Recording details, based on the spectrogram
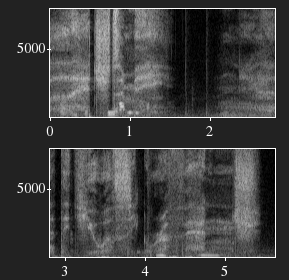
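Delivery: breathy, whispered ghostly voice. Voicing a murdered spirit demanding vengeance: whispering spirit voice. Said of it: "hear its whisperings".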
